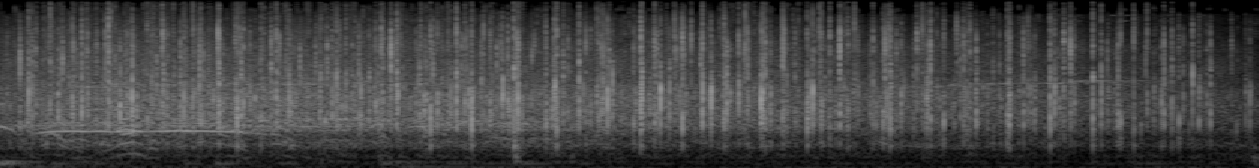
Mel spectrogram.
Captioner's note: cheering and applause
